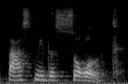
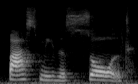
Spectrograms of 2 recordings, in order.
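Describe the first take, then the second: The two takes are said the same way.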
